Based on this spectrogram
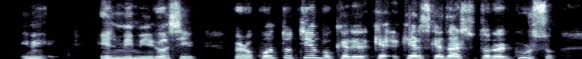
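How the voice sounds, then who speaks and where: High-pitched man with a Brazilian accent, ordinary pitch variation and a dry, close sound with no echo. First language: Portuguese (speaking Spanish). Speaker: psychologist and sex therapist. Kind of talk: interview conversation. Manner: halting with repetitions.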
